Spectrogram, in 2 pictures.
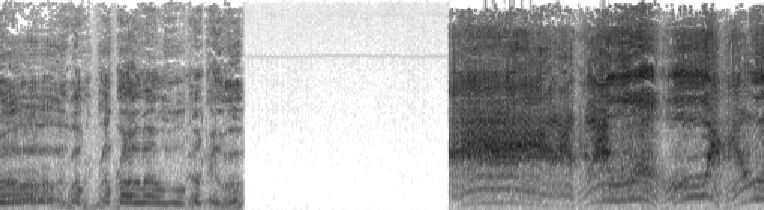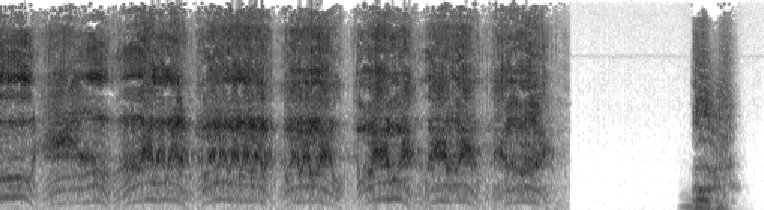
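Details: Large walrus giving deep, rough grunting roars: a three-second burst, a pause, then a long series of harsh pulsed bellows repeated roughly once a second for about twelve seconds, ending with a short final call.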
